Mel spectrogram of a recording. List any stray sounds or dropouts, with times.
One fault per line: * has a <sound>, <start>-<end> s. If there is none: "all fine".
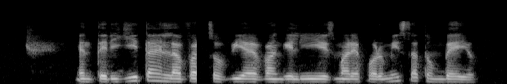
* has a dropout, 2.0-2.1 s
